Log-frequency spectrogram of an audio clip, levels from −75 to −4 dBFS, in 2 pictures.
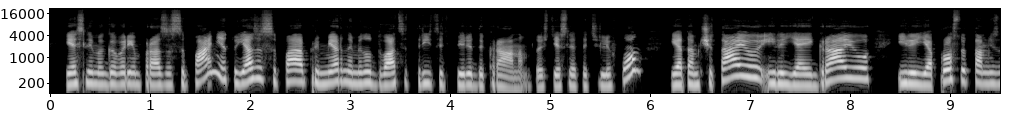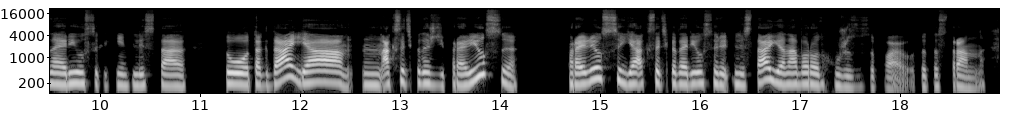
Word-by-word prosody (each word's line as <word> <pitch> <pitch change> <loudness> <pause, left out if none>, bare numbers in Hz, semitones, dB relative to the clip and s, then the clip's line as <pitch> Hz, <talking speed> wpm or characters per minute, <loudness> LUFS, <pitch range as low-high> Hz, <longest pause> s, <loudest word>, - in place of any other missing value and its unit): если 195 +2 +1
мы 190 -1 -2
говорим 190 0 -1
про 180 -1 0
засыпание, 215 - +1
то 240 - -7
я 220 +4 +5
засыпаю 225 -4 +2
примерно 215 0 0
минут 200 +1 -1
20-30 190 +1 -1
перед 180 -1 -2
экраном. 165 -3 -3
То 155 - -9
есть 160 +1 -7
если 170 +1 -2
это 170 +1 -9
телефон- 175 - -1 0.3
я 185 0 +3
там 185 -1 -1
читаю, 290 - +4
или 200 -5 -1
я 180 -2 +2
играю, 265 +8 +3 0.3
или 200 -1 +2
я 185 -2 +3
просто, 235 +5 +1
там, 210 -3 -1
не 195 - -3
знаю, 190 -1 0
рилсы 200 -1 -2
какие-нибудь 175 0 -9
листаю. 170 -2 -2 0.4
То 190 -2 +3
тогда 185 +5 +3
я, 215 - +4
м 185 -1 -5
А, - - +6
кстати, 225 +2 -6
подожди, 200 -4 -4
про 180 -2 -2
рилсы. 325 - -1 0.5
Про 190 -1 +3
рилсы 260 0 0
я, 195 -3 +1
кстати, 205 -1 -5
когда 195 -2 0
рилсы 200 +1 -3
ри 180 -3 -3
листаю, 195 +7 +1
я 195 -3 0
наоборот 190 -1 -1
хуже 175 -4 -9
засыпаю, 155 0 -10
вот - - -21
это 165 +1 -9
странно. 160 -3 -5
195 Hz, 180 wpm, -22 LUFS, 180-215 Hz, 0.5 s, А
